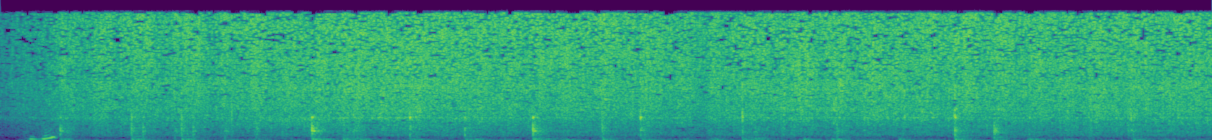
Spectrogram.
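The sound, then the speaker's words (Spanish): Sea bream loins sear in hot oil in a frying pan. A continuous bright sizzle hisses throughout, dotted with many small crackles and pops. “Y para prepararlo, primero calentamos un poquito en una sartén de aceite y hacemos los lomos de besugo vuelta y vuelta. Como si lo estuviéramos sellando la sartén.”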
